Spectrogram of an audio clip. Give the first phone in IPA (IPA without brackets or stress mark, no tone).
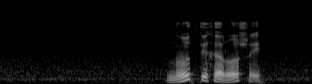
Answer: n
